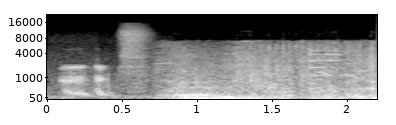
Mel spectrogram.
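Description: A short frog croak, a sound effect, followed about half a second in by a loud, dense rushing intro sound with a deep rumble that carries on to the end.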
